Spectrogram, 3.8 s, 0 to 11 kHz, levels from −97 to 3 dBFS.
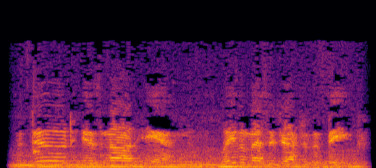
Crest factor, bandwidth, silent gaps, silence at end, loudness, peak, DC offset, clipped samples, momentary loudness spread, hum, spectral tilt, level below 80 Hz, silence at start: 16 dB; 8 kHz; none; 0.05 s; -18 LUFS; -2 dBFS; under 0.1%; under 0.1%; 4 LU; none; -8 dB/octave; -32 dBFS; 0.1 s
